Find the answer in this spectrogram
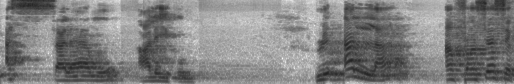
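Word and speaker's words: السلام عليكم: En fait, c'est al, le A et puis le la, celui qui connaît. A et le la. Seulement que le la ici n'est pas prononcé. À cause d'une règle de la langue arabe, on appelle harf shamsi. Lorsque le harf shamsi vient après le la, on ne le prononce pas. Mais seulement on met shidda sur le sa. On dit assalamu alaykum.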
